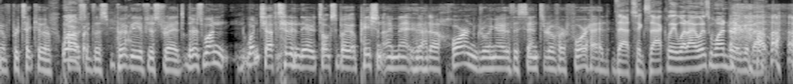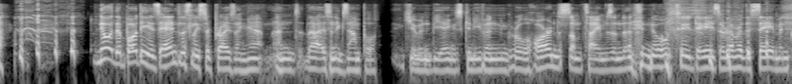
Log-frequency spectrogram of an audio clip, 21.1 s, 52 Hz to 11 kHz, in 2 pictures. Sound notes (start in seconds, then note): 9.7 both speakers lauging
